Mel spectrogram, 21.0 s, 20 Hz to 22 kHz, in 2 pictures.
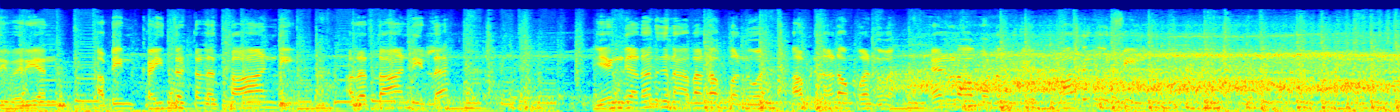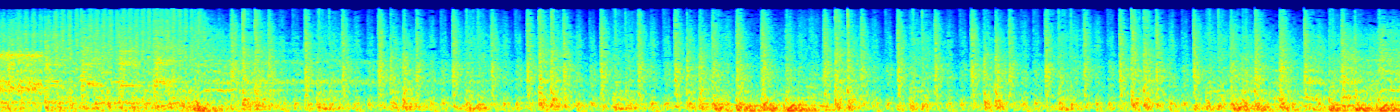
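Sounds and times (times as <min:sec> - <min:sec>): music: 0:00.0 - 0:21.0.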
